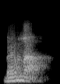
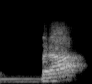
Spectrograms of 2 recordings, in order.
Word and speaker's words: Brahma: Ask them, don't hurriedly say Brahma. No, don't say Bra. You pronounce part 7. Don't close the mouth. Brahma. Automatically it comes.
